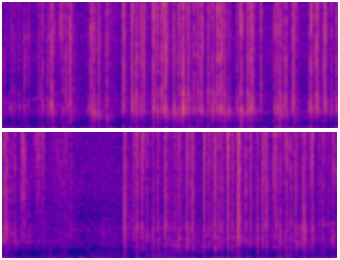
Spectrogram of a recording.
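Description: A pink gel bead eye mask in a plastic shell, lying flat, is tapped with the tips of long red acrylic nails. The result is a steady stream of quick, dry, bright clicks with almost no ring, some coming in rapid bursts, over a soft low rumble. The tapping stays quiet throughout and eases off briefly in the middle.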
